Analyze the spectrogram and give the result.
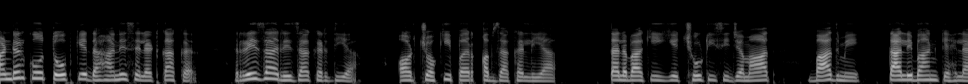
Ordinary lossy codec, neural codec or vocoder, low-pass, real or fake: none; none; 7.2 kHz; real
